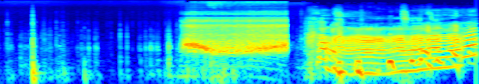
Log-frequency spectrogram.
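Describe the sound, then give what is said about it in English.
A few plastic clicks, then an Evil Venom talking toy lets out a loud, steady hiss for about a second, cut off abruptly and followed by a warbling, growly electronic voice. “Venom hisses.”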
